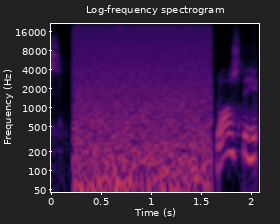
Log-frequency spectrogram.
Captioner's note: static blaring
